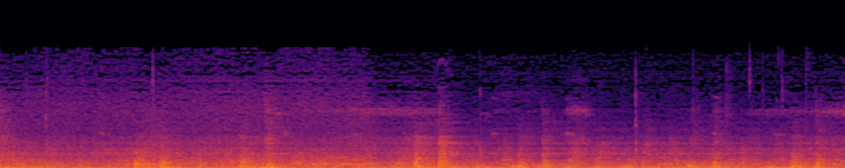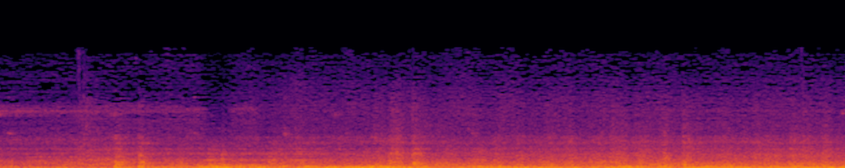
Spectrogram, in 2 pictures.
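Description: Electric train of the Izu Hakone Railway Sunzu Line running along the track, heard from inside the front of the car: a steady running rumble with wheels clicking over rail joints, and a low hum that grows louder about two-thirds of the way in.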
